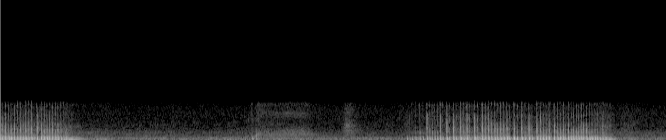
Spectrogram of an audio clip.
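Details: Pet English Bulldog sleeping and lip-flapping: end of one snore, a quiet gap with faint breaths, then a long fluttering, rasping snore of about two seconds.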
